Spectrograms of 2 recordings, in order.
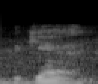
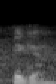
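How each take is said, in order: First: "began" stressed on GAN; quick "be", strong GAN in "began"; stress on second syllable. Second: "begin" wrongly stressed on BE; stress on first syllable. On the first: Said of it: "동사는 뒤 음절에 강세가". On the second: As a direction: hit BE and swallow the end of "begin". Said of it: "억양을 바꿔서 하면". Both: Shown as a demonstration.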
